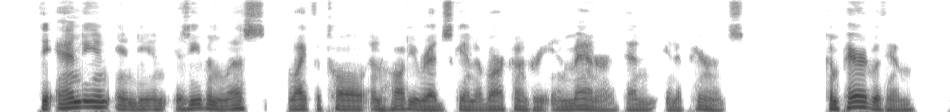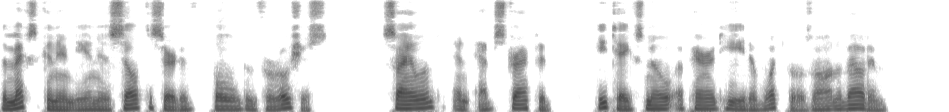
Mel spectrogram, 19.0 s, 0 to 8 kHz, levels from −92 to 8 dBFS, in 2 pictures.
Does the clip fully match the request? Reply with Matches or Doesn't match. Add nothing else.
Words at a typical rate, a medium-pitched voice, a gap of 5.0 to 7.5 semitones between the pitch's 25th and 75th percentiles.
Doesn't match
